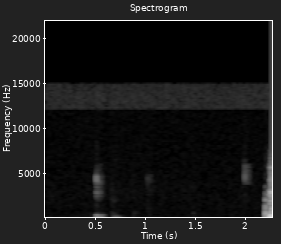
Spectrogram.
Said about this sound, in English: Another water break. Sorry for the cough as well, right?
